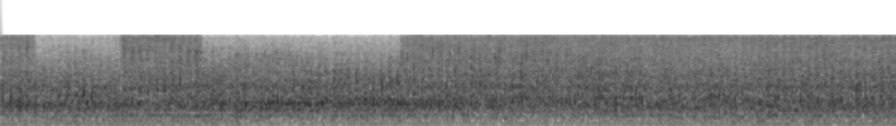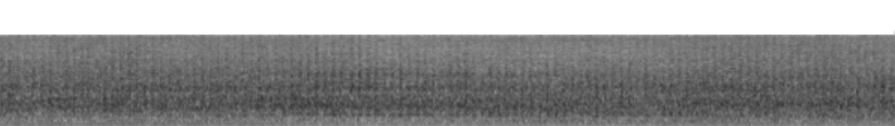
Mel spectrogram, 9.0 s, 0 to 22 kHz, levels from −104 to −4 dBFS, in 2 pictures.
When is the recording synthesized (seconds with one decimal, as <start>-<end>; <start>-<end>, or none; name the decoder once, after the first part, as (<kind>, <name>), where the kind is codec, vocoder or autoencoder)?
0.0-1.7 (vocoder, Vocos); 3.2-4.9; 6.2-8.0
